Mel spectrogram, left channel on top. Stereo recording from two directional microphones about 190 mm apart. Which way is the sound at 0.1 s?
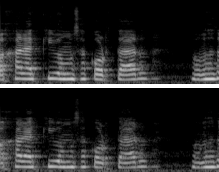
40° left (ahead or behind).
